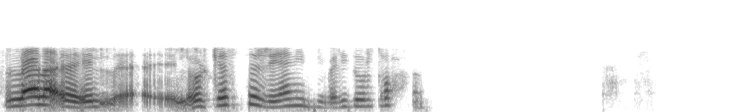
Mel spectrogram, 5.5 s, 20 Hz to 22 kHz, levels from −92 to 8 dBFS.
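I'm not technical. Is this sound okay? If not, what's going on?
No. The whole recording has gone through the iLBC codec, a phone-call compressor. It keeps only a narrow middle band, roughly 300 Hz to 3.7 kHz, so speech sounds thin and muffled. It handles each 30 ms slice separately, which adds a clearly audible rough, synthetic edge.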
